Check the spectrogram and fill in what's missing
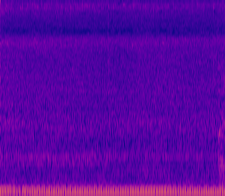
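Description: Deep, steady Buick engine rumble close by, running on bad gas, a low droning hum with only slight swells in intensity as it is revved.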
